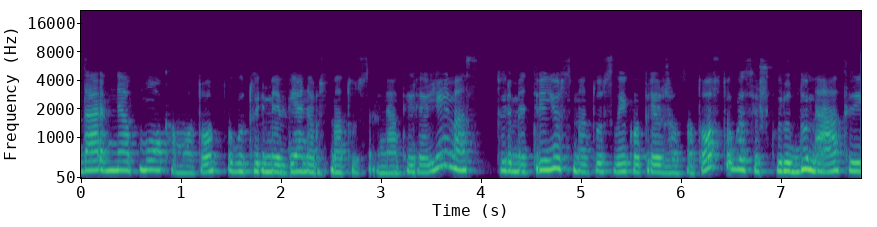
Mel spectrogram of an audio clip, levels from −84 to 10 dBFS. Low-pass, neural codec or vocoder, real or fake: 7.2 kHz; codec, 16 kHz, 8 kbps, FreqCodec, larger model; fake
